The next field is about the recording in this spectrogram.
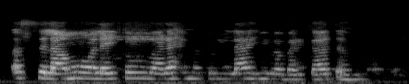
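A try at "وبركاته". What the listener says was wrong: تہو نہیں توہو ہے. تاپش تو ہے.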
